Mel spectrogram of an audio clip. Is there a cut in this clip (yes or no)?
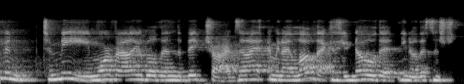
no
